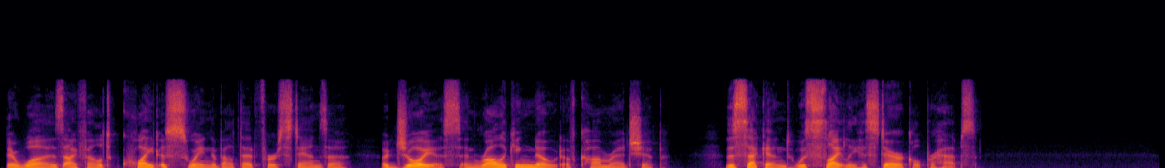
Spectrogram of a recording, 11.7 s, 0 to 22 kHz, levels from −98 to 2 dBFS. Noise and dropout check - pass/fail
pass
